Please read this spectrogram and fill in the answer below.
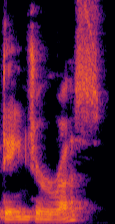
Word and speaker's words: dangerous: buy very good dangerous looks like dangerous but we don't say dangerous we make it with two syllables dangerous dangerous dangerous is an adjective dangerous I think motorcycles are dangerous you could die if you have an accident you could die motorcycles are very dangerous pronunciation dangerous d a long a day n Dane J D danger d danger uh danger danger dangerous dangerous two syllables stress on a first syllable dangerous dangerous I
